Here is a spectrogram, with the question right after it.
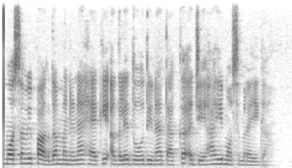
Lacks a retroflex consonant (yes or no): yes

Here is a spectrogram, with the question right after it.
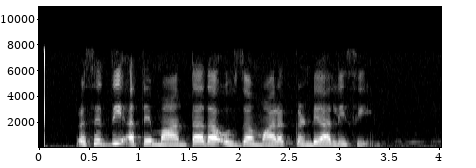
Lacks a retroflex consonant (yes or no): no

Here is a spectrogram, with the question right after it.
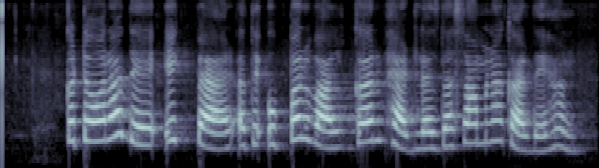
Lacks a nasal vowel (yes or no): yes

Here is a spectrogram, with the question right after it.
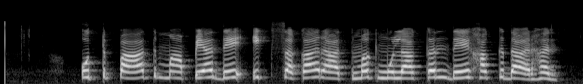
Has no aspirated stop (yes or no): yes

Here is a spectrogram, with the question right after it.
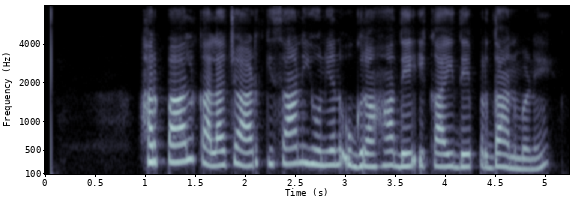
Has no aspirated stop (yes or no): yes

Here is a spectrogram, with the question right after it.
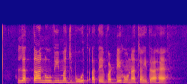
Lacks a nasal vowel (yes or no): no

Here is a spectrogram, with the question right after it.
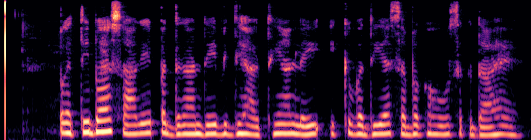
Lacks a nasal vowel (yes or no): no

